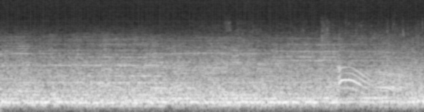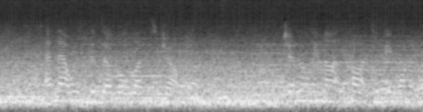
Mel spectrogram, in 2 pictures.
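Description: Figure-skating program music in an arena. About three seconds in, crowd noise with rising calls and shouts takes over from it.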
